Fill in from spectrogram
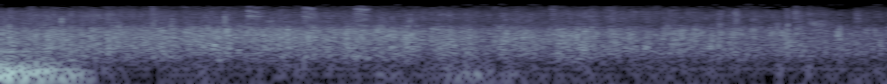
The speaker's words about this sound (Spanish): Un fuerte aplauso para el grupo técnico también. Nos están colaborando el día de hoy.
